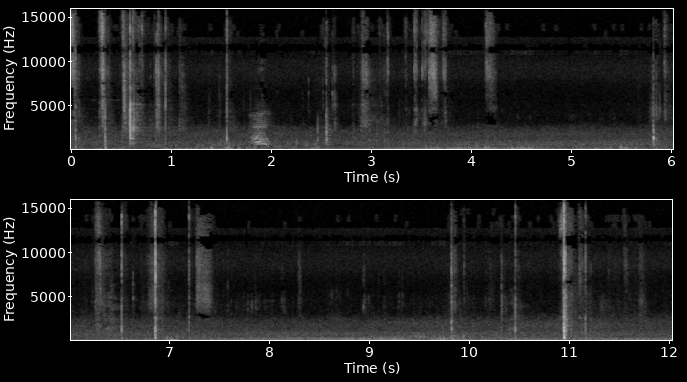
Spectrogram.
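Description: A paddle hits a ball with sharp hollow pops.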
